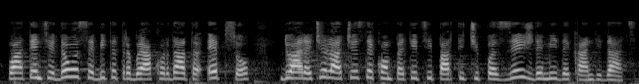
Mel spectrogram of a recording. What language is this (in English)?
Romanian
